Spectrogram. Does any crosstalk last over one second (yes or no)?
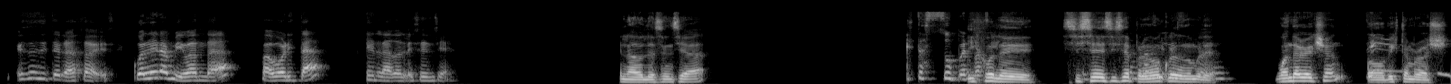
yes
